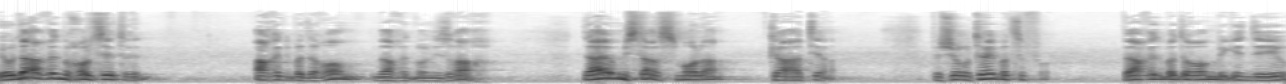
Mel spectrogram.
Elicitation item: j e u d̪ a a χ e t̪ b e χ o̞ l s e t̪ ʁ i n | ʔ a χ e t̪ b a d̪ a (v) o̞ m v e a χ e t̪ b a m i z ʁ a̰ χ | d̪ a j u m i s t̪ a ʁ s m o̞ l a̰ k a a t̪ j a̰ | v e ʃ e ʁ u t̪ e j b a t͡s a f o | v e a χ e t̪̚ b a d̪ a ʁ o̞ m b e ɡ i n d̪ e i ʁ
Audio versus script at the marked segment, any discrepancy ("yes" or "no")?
yes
